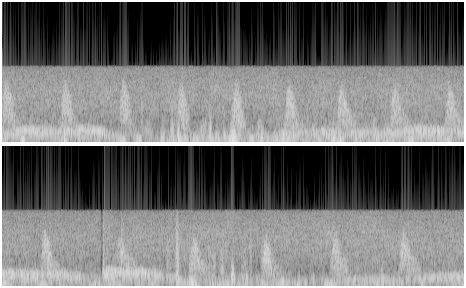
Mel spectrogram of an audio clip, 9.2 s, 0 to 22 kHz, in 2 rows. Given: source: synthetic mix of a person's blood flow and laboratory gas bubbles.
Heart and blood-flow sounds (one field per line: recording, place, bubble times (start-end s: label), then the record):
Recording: Doppler ultrasound of blood flow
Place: subclavian vein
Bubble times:
no bubbles
From the record:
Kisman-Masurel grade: 000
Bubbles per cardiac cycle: 0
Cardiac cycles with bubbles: 0%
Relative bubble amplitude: no bubbles discernible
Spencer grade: 0 (complete lack of bubble signals)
